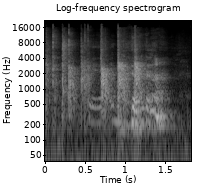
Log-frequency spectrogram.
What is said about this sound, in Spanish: Vamos a darle por favor un fuerte aplauso a Jaime Cohen.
